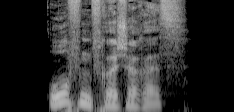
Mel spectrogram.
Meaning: strong/mixed nominative/accusative neuter singular comparative degree of ofenfrisch
- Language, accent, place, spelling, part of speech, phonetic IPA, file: German, Germany, Berlin, ofenfrischeres, adjective, [ˈoːfn̩ˌfʁɪʃəʁəs], De-ofenfrischeres.ogg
